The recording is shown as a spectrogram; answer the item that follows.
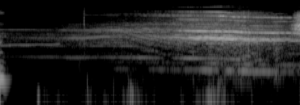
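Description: Electric motor and propeller of a Durafly Brewster Buffalo RC warbird flying past at half throttle: a whine that grows louder over about three seconds, then drops in pitch as the plane goes by.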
